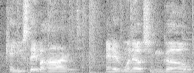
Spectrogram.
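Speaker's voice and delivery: ordinary talk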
